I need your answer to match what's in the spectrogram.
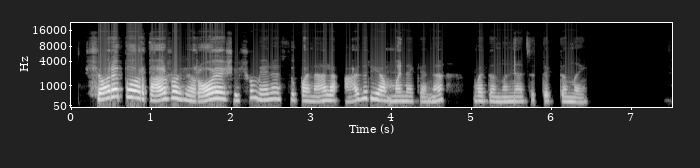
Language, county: Lithuanian, Marijampolė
